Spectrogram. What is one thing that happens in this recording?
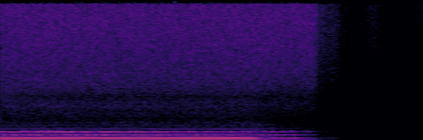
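A young woman sings a long held note in a large echoing hall.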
